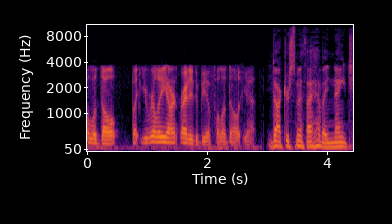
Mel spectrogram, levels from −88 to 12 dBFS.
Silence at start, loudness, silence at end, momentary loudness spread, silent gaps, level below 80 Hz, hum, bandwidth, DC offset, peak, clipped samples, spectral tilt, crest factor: 0 s; -23 LUFS; 0 s; 10 LU; none; -60 dBFS; none; 11 kHz; under 0.1%; -6 dBFS; under 0.1%; -6 dB/octave; 16 dB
